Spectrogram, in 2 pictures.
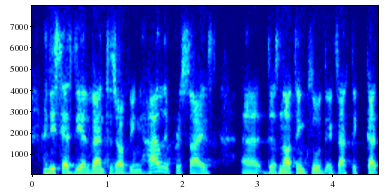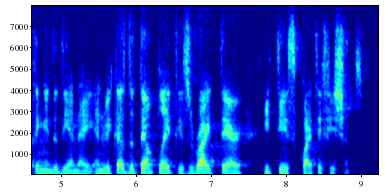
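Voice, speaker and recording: The voice belongs to a man and sounds somewhat breathy. He talks at a fairly quick pace. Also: medium pitch for a man, ordinary pitch variation. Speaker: research scientist. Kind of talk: lecture. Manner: halting, many fillers.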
